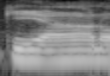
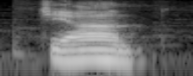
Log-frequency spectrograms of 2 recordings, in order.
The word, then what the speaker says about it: Gian: Let's get Gian on. – It's not how you say it, mate. – Gian.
